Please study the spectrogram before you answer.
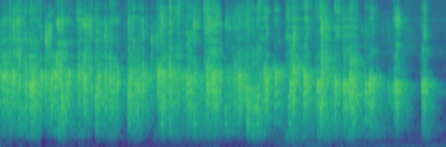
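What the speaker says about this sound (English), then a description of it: "let's give Ron a round of applause" An audience applauds a speaker at a talk on internet bots, trolls and misinformation, with dense, steady clapping that swells and dips through the whole stretch, loud and close.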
